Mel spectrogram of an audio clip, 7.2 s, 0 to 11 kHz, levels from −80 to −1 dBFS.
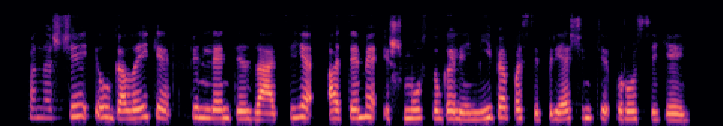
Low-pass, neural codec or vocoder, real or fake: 7.2 kHz; none; real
